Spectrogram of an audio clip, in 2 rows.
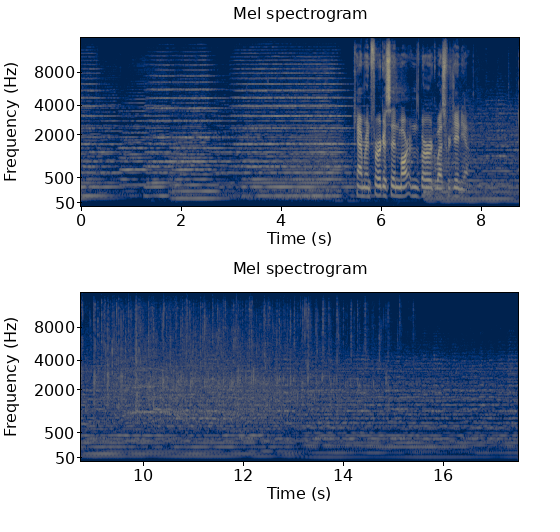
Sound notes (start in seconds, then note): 8.4 group applauding; 8.5 uplifting music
